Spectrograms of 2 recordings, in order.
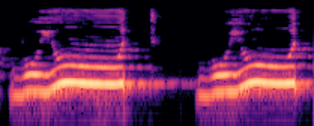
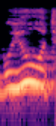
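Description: First: بيوت with a high, long oo; long waw. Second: Said in the usual way. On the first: Shown as a demonstration. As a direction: stretch the second vowel of بيوت slowly. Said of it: "بيوت فيها مد واو". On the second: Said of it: "فيها مد واو".

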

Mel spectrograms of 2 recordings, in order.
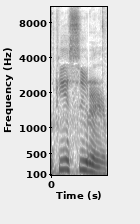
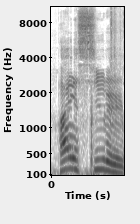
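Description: First: "Pius" said PEE-us, with an ee sound. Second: "Pius" said PIE-us, drawn out slowly. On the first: Host trying the other version of the name, "Pius" as PEE-us. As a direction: say the first vowel of "Pius" like pea. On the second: Host trying the name Pius Suter, "Pius" as PIE-us. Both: Shown as a demonstration. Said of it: "Pius or Pius Suter".

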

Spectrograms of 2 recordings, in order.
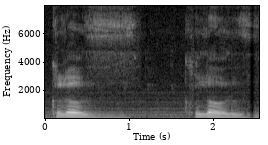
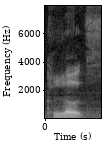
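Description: First: "clothes" with a voiced th, said as the verb. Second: "Clothes" said plainly as the noun; the noun "Clothes" in a plain teaching voice; plain model of "Clothes". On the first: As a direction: lean on the buzzing th in "clothes". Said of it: "Kalau kata kerja". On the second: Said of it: "kata benda itu clothes". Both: Shown as a demonstration.

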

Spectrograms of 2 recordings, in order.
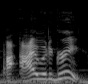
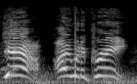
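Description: First: Said in the usual way. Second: High, loud agreeing yell; loud mock shout. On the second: Shown as a demonstration. Streamer shouting the joke to chat, high and loud. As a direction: belt it out as a joke. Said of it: "Oh, the joke".

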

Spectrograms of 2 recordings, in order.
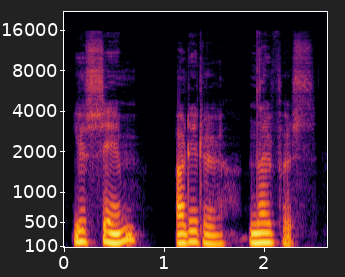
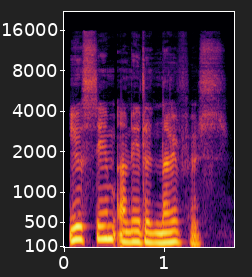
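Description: First: Slow model reading with gaps; slow, in chunks. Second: Said in the usual way. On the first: Shown as a demonstration. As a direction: pause between word groups for learners. Teacher repeats line in slow chunks.

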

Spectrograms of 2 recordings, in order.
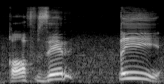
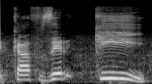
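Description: First: "কফ জের কি" drawn out with heavy back q; slow "qof zer qi", q at tongue root; thick QAF. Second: "কাফ জের কি" slowly with light k; thin KAF. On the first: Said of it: "এটা মোটা আওয়াজ". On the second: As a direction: clean thin "ki", tongue further forward. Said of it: "এটা চিকন আওয়াজ". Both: Shown as a demonstration.

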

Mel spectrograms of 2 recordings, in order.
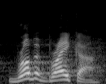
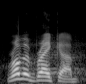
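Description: No difference in how they are said.

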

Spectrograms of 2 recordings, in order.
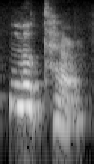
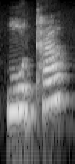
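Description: First: "мютер" with a fronted rounded ü; umlaut ü. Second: "Мута" with a round back u, rising; plain u. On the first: Teacher contrasting Mütter with Mutter. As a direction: say "мютер", lips round, tongue forward. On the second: Teacher contrasting Mutter with Mütter. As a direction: say "Мута" with a clear u. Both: Shown as a demonstration. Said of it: "У переходить на таке ую".

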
